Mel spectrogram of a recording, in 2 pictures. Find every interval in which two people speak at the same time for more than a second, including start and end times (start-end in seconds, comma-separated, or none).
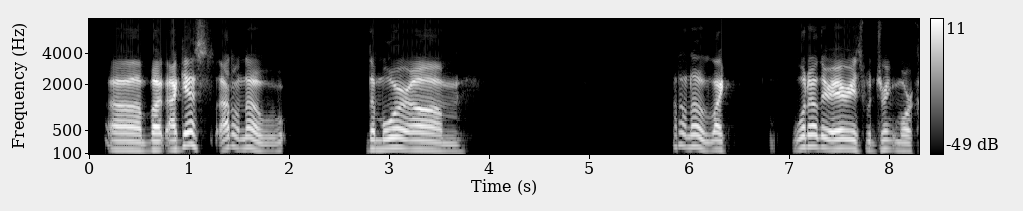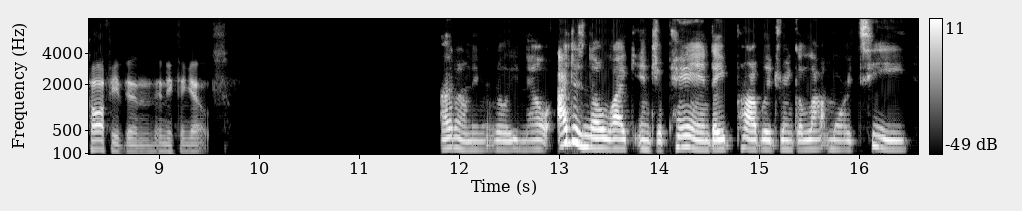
none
